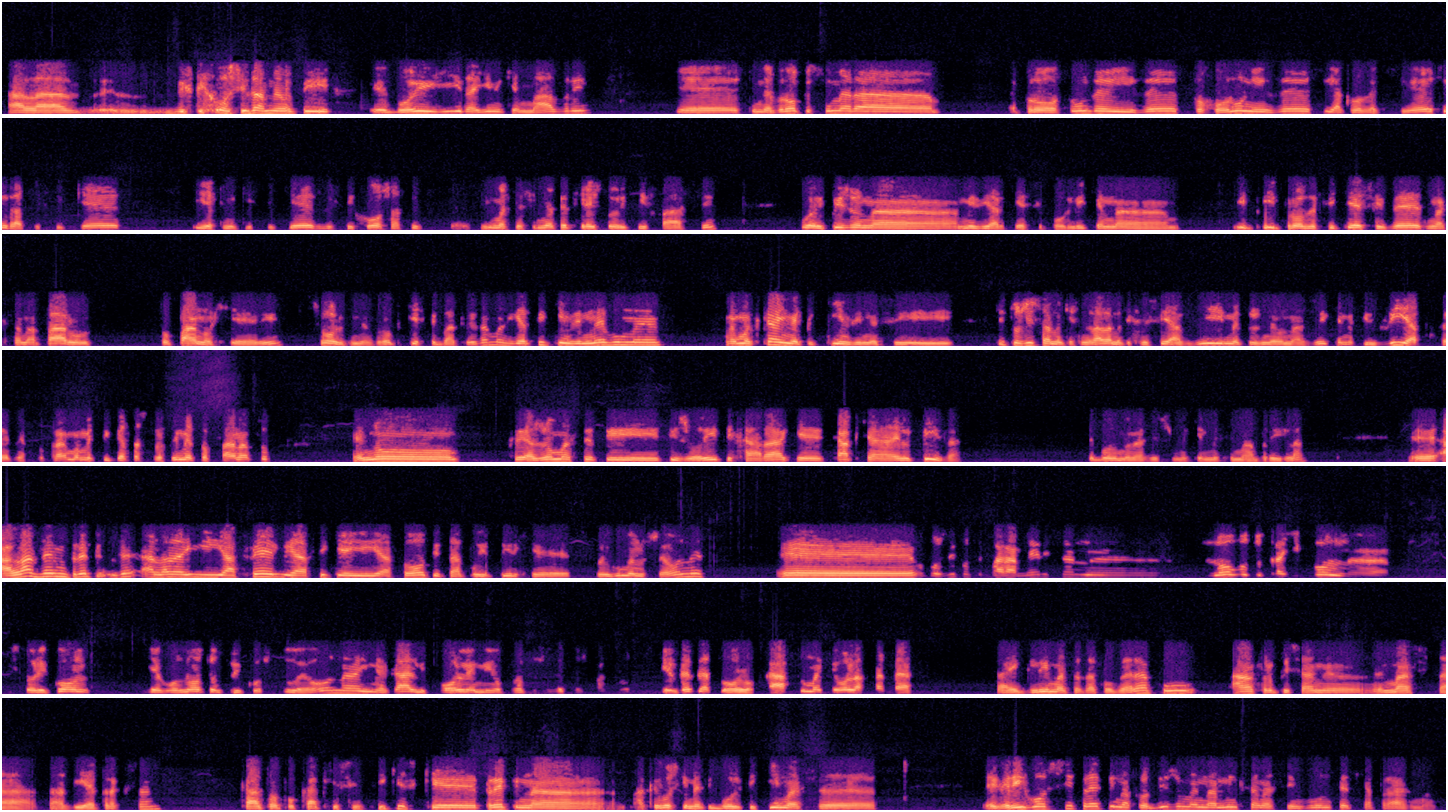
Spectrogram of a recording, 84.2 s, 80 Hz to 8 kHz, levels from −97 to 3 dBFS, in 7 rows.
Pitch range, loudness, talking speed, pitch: 115-155 Hz, -19 LUFS, 130 wpm, 130 Hz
